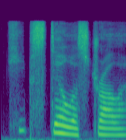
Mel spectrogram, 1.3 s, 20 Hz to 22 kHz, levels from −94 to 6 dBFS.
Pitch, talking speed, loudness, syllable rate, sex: 200 Hz, 140 wpm, -19 LUFS, 4.5 syllables/s, female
